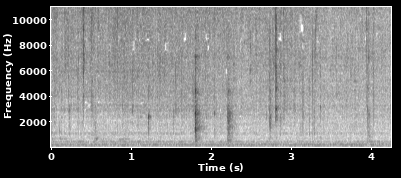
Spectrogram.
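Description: Sliced garlic tipped into oil in a nonstick wok and starting to fry, a steady sizzle with a low hum under it. A few sharp clicks come near the middle as pieces drop onto the pan.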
